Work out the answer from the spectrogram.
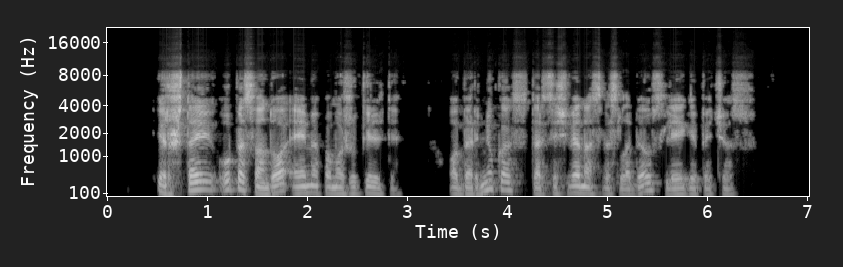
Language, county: Lithuanian, Kaunas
